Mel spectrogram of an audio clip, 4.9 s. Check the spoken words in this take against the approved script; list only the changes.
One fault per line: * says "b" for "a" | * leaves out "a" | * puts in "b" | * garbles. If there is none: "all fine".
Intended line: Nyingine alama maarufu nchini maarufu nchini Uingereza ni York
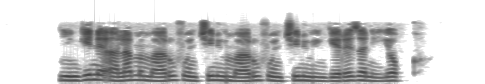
all fine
